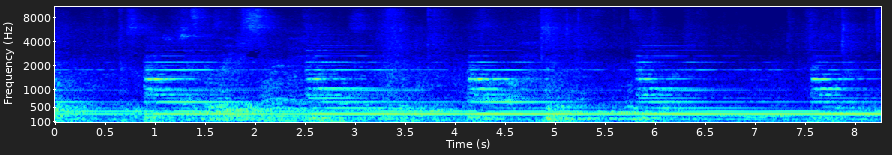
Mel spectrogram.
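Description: A bell tolling slowly, struck five times at even intervals of under two seconds, each stroke ringing on with a steady low hum beneath.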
